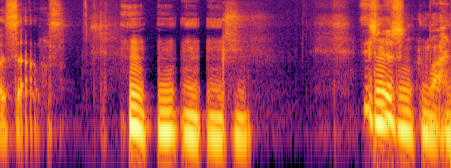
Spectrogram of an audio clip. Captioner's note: humming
